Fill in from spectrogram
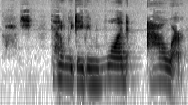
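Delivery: whispered worried thought; a boy whispering to himself. Acted. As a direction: breathe it out as a secret worry. Andrew's worried thought in story.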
